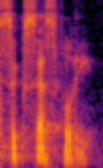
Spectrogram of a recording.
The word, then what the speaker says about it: successfully: we pronounce the U success again distress is on the second syllable so we pronounce the U successfully again respectfully you have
